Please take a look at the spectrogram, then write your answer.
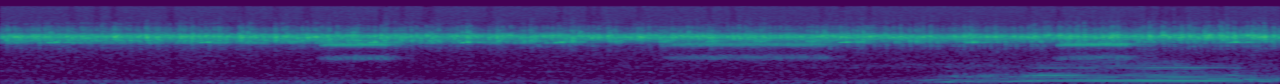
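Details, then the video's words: Swamp at night in North Carolina backwoods, tree frogs in full chorus: constant high shrilling with several lower trills, then a deeper, rising, stacked croaking sound entering in the final few seconds. "Relaxing Swamp Sounds at Night - Frog Heaven - Frogs, Crickets, Forest Nature Sounds"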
